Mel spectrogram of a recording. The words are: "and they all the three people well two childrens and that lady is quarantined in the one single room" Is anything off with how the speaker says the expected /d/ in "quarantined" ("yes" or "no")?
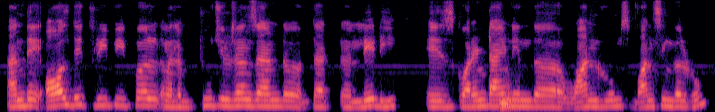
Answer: no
